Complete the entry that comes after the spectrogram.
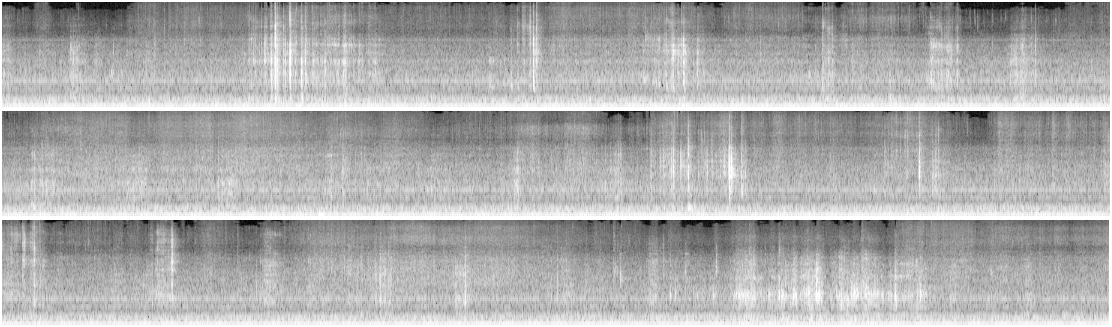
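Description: Close-miked eating of a jalapeño stuffed with cream cheese and Takis rolled tortilla chips: scattered soft crunches and bites while chewing, the sharpest crunch about twelve seconds in, over a steady low hum.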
